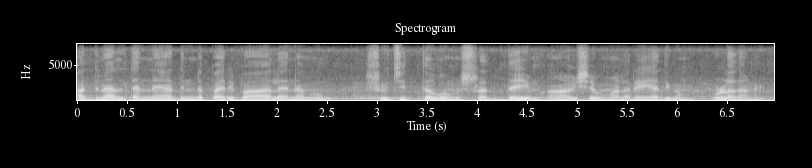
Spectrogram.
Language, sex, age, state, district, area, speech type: Malayalam, male, 18-30, Kerala, Kozhikode, rural, spontaneous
